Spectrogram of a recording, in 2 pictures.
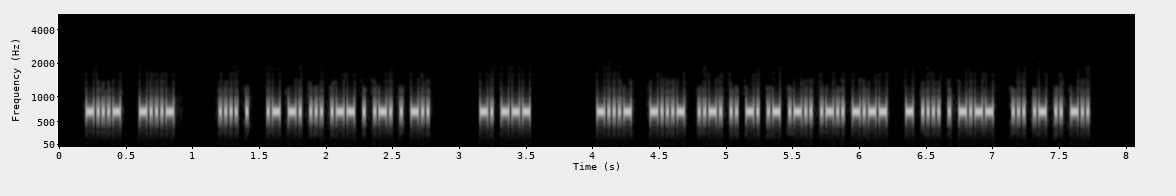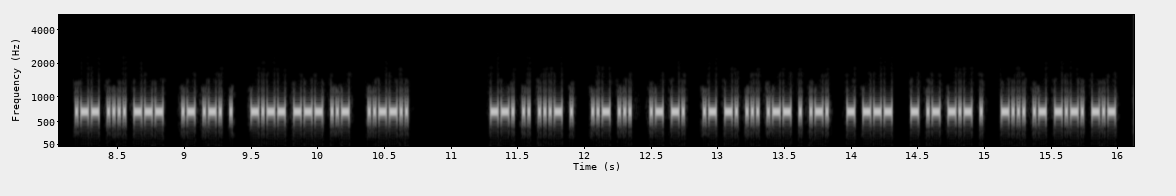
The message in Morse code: <BT> <BT> HE ANSWERED NO <BT> <BT> FINALLY THEY SAID WHO ARE YOU ? GIVE US AN ANSWER TO TAKE BACK

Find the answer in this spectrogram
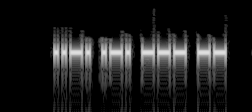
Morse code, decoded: FROM

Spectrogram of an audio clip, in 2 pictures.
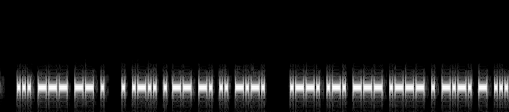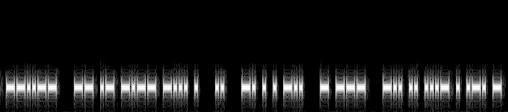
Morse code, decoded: SOME ELEMNIC PROJECTS, MAYBE I NEED TO DIVERT

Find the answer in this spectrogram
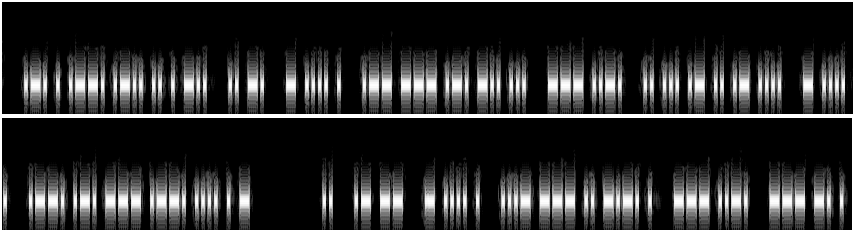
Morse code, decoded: REPLIED IN THE WORDS OF ISAIAH THE PROPHET I AM THE VOICE OF ONE

